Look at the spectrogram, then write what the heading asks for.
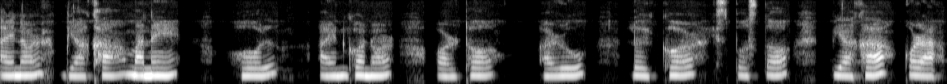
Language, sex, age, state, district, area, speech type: Assamese, female, 18-30, Assam, Charaideo, urban, spontaneous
